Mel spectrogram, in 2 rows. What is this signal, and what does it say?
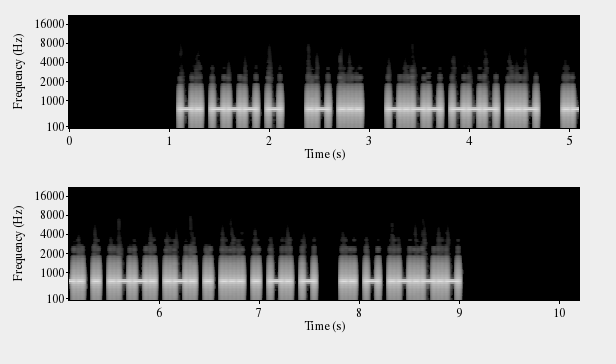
Morse code, heard as a keyed tone, about 30 wpm, 700 Hz. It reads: NOT AS YOU REPRESENT IT.
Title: Sentences from Top 1200 Words 30wpm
